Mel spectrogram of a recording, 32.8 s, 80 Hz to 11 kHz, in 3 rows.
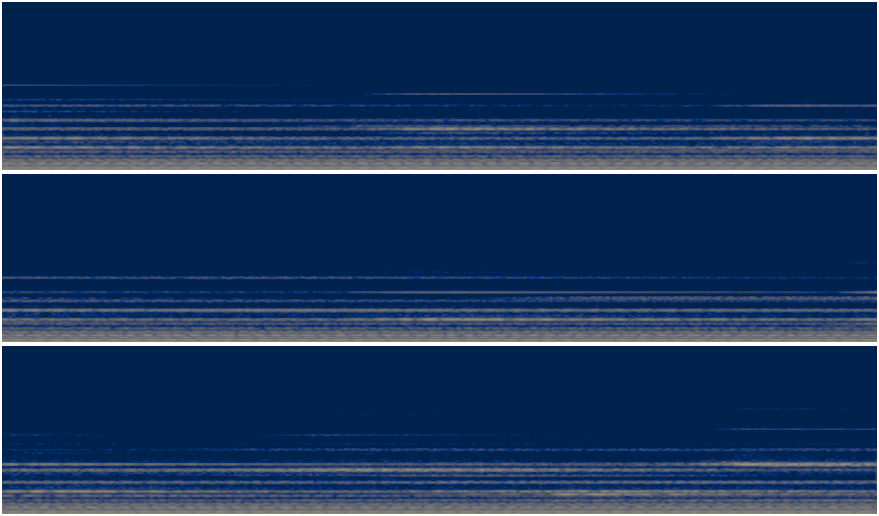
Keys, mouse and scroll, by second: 2.8-3.3 scroll up 1, 3.3 middle click, 5.4 click, 6.8 click, 11.9 click, 16.7 click, 22.0 shift+middle click, 23.4 click, 24.3 middle click, 25.8 click, 26.9 Tab, 27.3 middle click, 28.7 ctrl+r.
